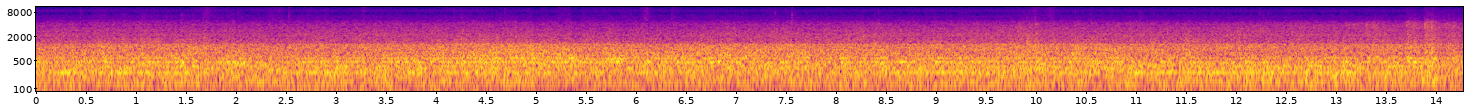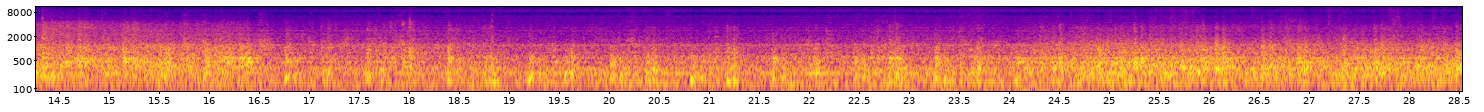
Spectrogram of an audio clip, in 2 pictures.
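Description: Cabin noise of the Sonic limited express, an electric tilting train, running at speed: a steady rumble of wheels on rail. A low hum runs through the first half, and from about the middle the sound turns more uneven with scattered clicks.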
